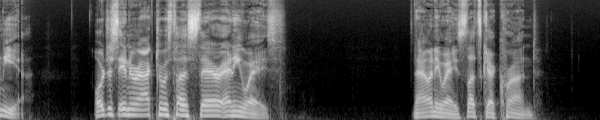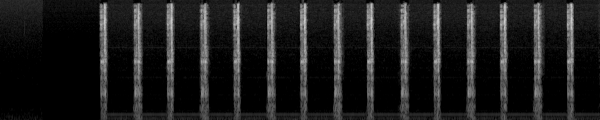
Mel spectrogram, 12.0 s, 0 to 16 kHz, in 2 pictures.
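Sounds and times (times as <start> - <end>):
speech: 0.0 - 0.4, 1.0 - 2.9, 4.1 - 5.4
clock ticking: 7.0 - 11.9.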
